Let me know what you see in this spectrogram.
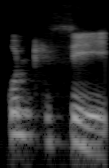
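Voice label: "kudsi", Malay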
